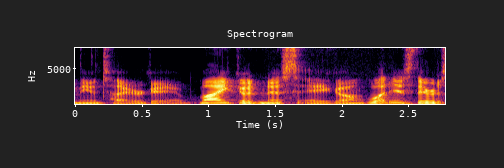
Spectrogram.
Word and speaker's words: Eigong: entire game my goodness aong what is there to say about aong uh well initially the pronunciation was supposed to be gong but uh that did not make it into the final cut because people there was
